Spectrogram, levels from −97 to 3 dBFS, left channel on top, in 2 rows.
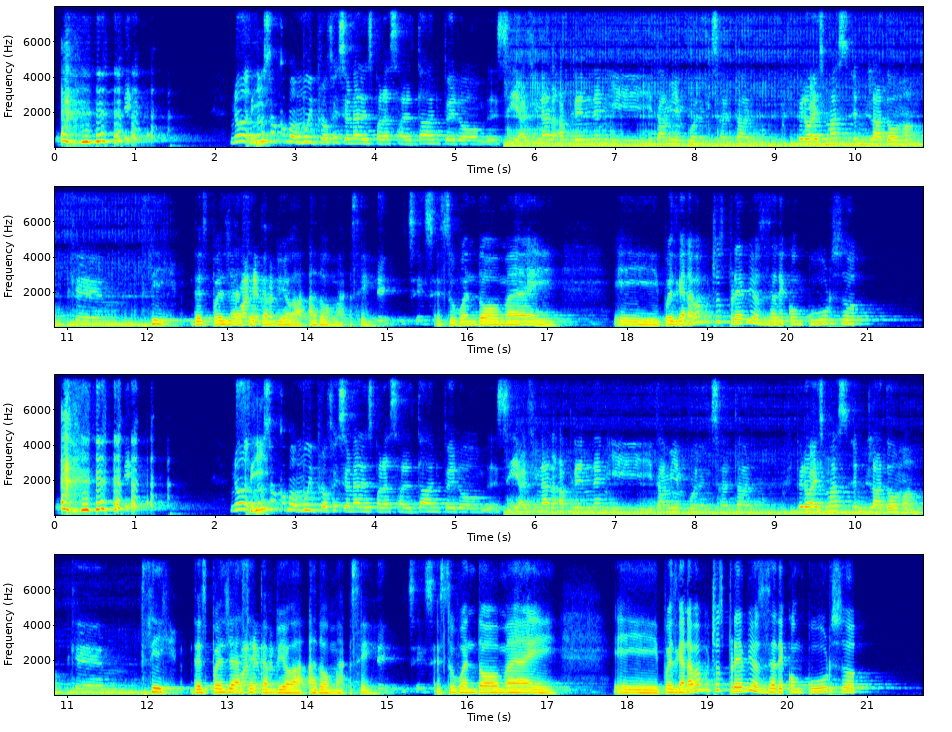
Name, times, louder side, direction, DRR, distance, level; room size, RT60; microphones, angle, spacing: voice 1, 0.1-1.0 2.4-2.7 9.6-9.8 12.0-12.3 12.5-14.9 15.6-17.1 17.8-20.8, right 3 dB, 50° right, 0.5 m, -28 dB
voice 2, 2.2-8.8 9.3-12.0 13.2-13.6 14.9-15.1 15.4-15.8, equal, ahead, 0.8 m, -36 dB
sound 1, 5.6-12.4, left 3 dB, 50° left, 0.5 m, -36 dB
16.5 x 8.0 x 2.8 m
head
